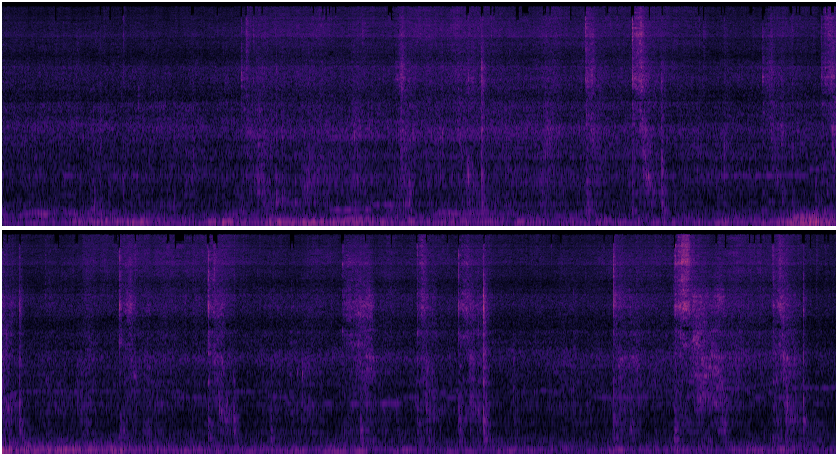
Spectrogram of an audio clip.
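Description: Duck meat fries with a soft, steady sizzle in a pan while a utensil stirs and scrapes it in repeated, uneven strokes close by, with occasional faint voices in the background.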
